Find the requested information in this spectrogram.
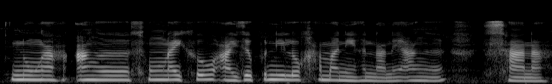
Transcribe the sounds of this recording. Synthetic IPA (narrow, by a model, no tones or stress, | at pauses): nuŋaːŋɯsɔŋnajkʰɯwajzɯpʰɯnilɔkʰamaniɦɯnːanɯjaŋɯsana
